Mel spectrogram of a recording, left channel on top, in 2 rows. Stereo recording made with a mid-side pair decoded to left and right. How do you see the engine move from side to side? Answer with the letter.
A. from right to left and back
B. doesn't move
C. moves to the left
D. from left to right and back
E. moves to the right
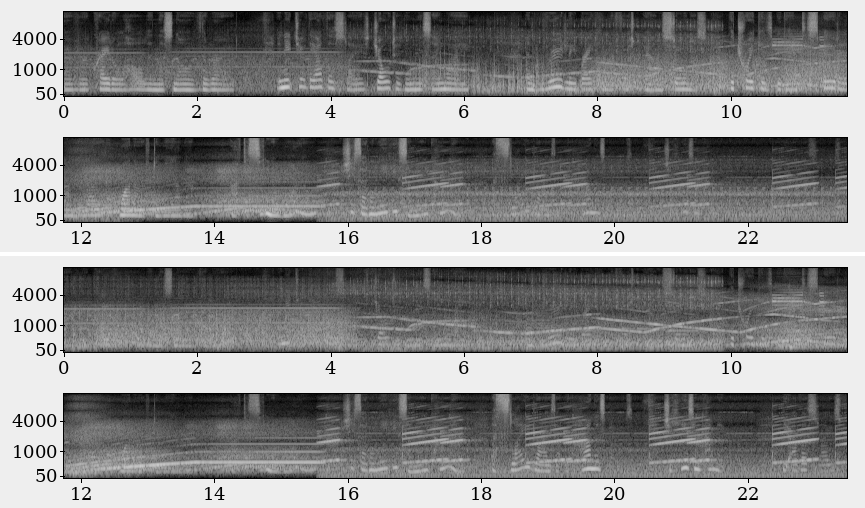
C.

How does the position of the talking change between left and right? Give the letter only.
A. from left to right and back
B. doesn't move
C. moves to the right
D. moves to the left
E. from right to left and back
C.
